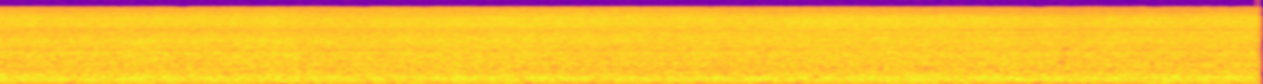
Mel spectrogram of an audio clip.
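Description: Steady rush of surf breaking on a beach, mixed with wind noise on the microphone.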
